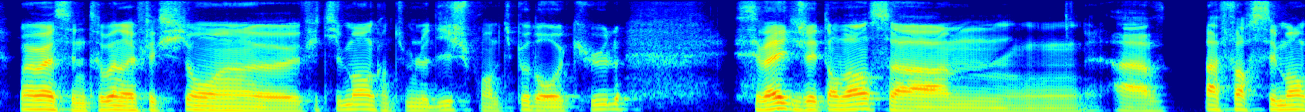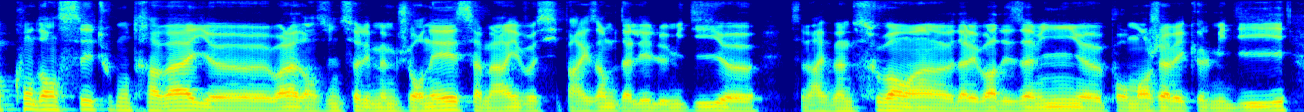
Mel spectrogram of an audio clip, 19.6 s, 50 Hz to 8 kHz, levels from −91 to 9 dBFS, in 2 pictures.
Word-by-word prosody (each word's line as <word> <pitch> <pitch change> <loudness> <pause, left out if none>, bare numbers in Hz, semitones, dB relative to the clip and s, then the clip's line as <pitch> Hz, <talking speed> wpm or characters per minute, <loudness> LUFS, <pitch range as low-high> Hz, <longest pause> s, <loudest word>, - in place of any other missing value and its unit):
Ouais, 125 0 +4
ouais, 120 -1 +9
c'est 115 -2 -4
une 95 - -1
très 95 +4 -4
bonne 115 0 +6
réflexion, 105 +1 +2
hein, 100 -1 +2
heu, 90 -1 +2
effectivement 115 +7 -2
quand 100 -3 -9
tu 95 +3 -14
me 100 - -4
le 95 -1 -3
dis, 105 +4 -5
je 115 - -7
prends 95 - -8
un - - -7
petit 85 0 -17
peu 120 - -4
de 105 - -4
recul. 95 +8 -1 0.8
C'est - - -5
vrai 150 - +10
que - - -4
j'ai 110 0 +2
tendance 130 +4 +4
à, 95 -2 +5
mmh, 80 -2 -8 0.2
à 90 -1 0 0.4
pas - - +4
forcément 120 0 +1
condenser 120 -3 -2
tout 115 -2 -14
mon 105 -1 -5
travail, 105 0 +1
heu, 85 -1 -1
voilà, 95 +2 +2
dans 85 -2 -3
une 90 +1 -9
seule 95 - -4
et - - -3
même 90 0 -4
journée. 100 +6 +1
Ça 110 0 -5
m'arrive 90 +2 -2
aussi, 90 -1 -7
par 85 - -5
exemple, 90 +1 -4
d'aller 90 +2 -3
le 85 0 -5
midi, 95 +3 -5
heu, 85 -2 -2 0.2
ça - - -16
m'arrive 80 -1 -5
même 85 -1 -4
souvent, 95 +1 +1
hein, 85 -2 0
d'aller 85 0 0
voir 90 0 0
des 85 0 -6
amis, 95 +1 0
heu, 85 -1 0
pour - - -5
manger 90 0 -1
avec 85 -1 -2
eux - - -4
le 85 - -10
midi. 95 +5 -3
95 Hz, 210 wpm, -23 LUFS, 85-110 Hz, 0.8 s, vrai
